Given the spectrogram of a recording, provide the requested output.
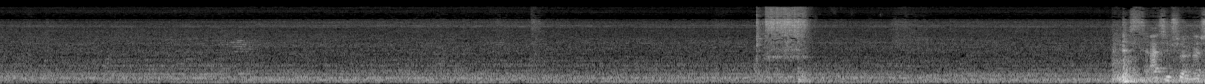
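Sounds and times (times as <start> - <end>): loud hiss: 7.6 - 8.2.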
